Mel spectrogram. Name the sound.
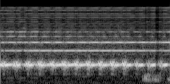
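fire alarm going off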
